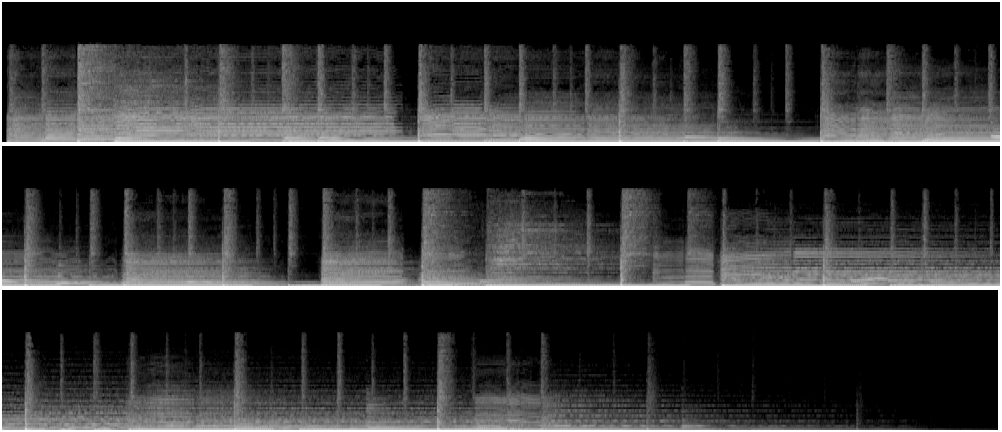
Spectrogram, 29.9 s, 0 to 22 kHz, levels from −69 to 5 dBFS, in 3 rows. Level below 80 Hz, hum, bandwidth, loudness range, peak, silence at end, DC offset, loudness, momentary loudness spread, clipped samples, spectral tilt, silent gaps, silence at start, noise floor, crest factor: -20 dBFS; none; 15.5 kHz; 4 LU; 0 dBFS; 2 s; under 0.1%; -17 LUFS; 6 LU; under 0.1%; -5 dB/octave; none; 0.05 s; -61 dBFS; 16 dB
